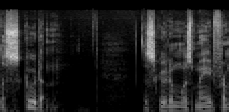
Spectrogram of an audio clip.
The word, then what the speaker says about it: scutum: them scoot them again i've heard that pronounced scutum or scutum i'm just i'm just going to go with scudem because i'm just kind of sounds like slang for like butt something right see i i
